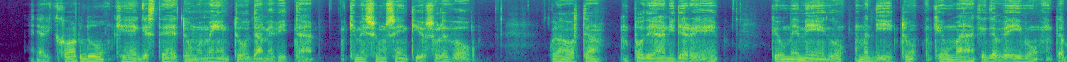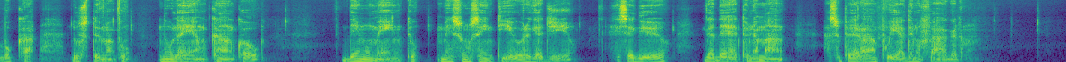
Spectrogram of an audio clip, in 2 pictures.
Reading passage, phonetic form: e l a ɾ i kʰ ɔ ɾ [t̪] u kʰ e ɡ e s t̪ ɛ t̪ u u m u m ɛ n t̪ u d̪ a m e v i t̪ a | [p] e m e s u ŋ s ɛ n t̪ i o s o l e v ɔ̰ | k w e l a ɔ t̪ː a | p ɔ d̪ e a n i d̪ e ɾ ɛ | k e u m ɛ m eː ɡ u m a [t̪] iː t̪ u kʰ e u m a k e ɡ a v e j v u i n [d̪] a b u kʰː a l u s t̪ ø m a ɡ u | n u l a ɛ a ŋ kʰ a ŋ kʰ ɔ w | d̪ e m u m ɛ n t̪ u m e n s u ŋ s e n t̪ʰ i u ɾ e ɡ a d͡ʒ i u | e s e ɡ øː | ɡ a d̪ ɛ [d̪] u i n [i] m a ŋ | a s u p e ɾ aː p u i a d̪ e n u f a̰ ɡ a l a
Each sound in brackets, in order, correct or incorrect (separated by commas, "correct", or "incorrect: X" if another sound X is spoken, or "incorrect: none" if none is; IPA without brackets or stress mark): incorrect: d̪, incorrect: k, incorrect: d̪, incorrect: t̪, incorrect: t̪, incorrect: a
